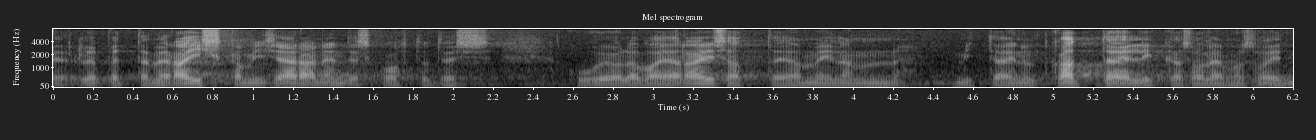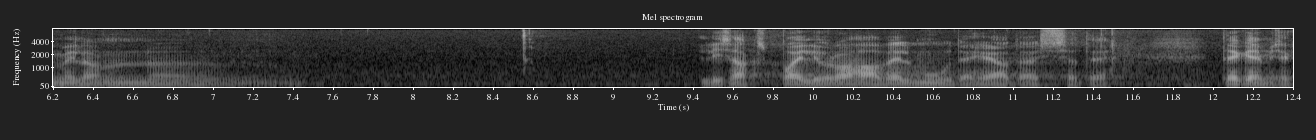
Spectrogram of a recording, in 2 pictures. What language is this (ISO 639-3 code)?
est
